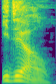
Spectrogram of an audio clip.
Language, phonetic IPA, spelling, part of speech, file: Russian, [ɪdʲɪˈaɫ], идеал, noun, Ru-идеал.ogg
- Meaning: 1. ideal (a perfect standard of beauty, intellect, etc.) 2. ideal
